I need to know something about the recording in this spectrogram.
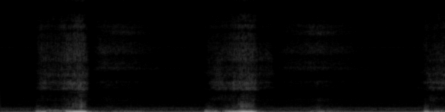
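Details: Deep sleeping snores from Futu, a Jeju Labrador Retriever: three gravelly rumbling inhalations roughly every two and a half seconds, each with a breathy hiss, softer exhales between.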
